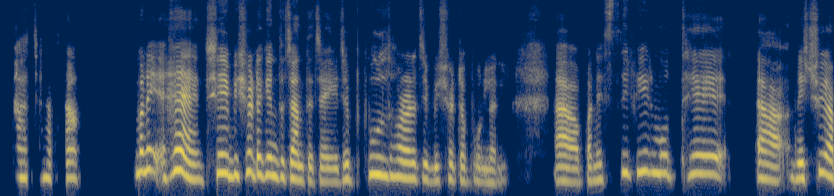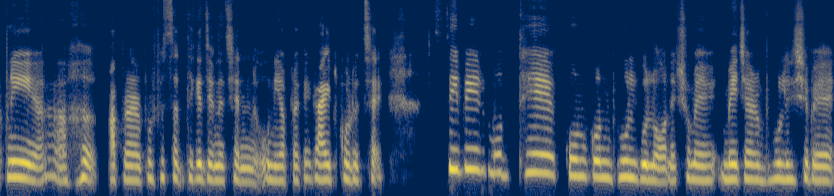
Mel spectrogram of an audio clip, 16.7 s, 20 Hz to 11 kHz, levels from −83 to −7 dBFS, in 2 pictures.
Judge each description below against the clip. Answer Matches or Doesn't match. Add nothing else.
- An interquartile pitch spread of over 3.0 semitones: Matches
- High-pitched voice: Matches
